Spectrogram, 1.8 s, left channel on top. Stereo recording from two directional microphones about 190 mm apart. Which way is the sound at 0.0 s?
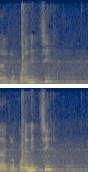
55° right (ahead or behind).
